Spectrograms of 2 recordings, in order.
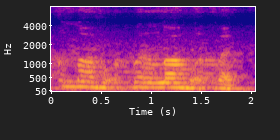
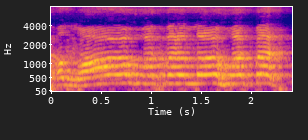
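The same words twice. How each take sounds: First: It is said softly and quietly. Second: It is said loudly and strongly.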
